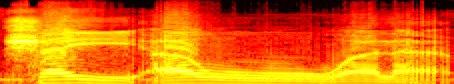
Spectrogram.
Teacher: an nafsin sin sya dikembalikan kepada makhrajnya tadi sin sya ya sin syaian wala pada syaian wala sama ketika bertemu dengan huruf nun tadi nun ketemu nun nah di sini tanwin ketemu dengan wau cara membacanya masukkan suara tanwinnya pada lafal syaian kepada huruf wau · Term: idgham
